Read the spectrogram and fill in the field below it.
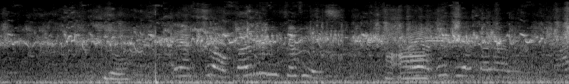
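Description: Caged birds, including pigeons, chirp and squawk nearby in a noisy setting, with a brief spoken word among the calls.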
